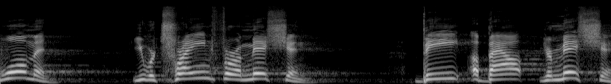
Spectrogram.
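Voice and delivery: slow, deliberate, drawn-out crying out. Retelling how he cried out to the woman tending the wounded, retelling his cry out. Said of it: "he would cry out again".

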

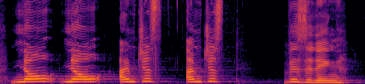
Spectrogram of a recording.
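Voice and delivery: stammered out. A girl taken for the Johnsons' granddaughter answers everyone, stammering. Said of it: "she stammered out".

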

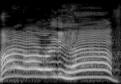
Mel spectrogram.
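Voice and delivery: put-on, very high yelling. Speaker quotes a woman yelling back after being told to call 911: retelling a yell. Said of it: "And she yells".

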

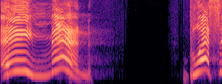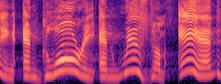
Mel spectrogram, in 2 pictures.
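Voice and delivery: mighty booming, high, thunderous, very loud, very slow. Reading Revelation aloud to listeners, acting out John in a loud thunderous voice. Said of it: "with a mighty loud, thunderous voice. I'll try to do it for you".

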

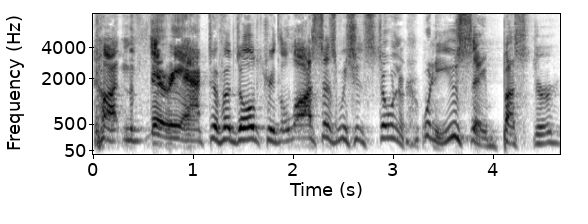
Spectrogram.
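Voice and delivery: sneering, insincere mocking tone, very high and loud. Retelling the accusers questioning Jesus about the woman, put-on mocking, insincere tone. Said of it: "Do you think I missed their attitude there?".

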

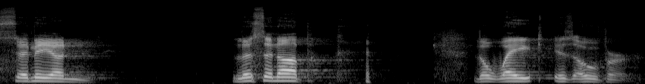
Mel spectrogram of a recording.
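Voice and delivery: deep, loud, booming delivery. Speaker imagines the Spirit of God talking to Simeon, in a deep voice of God. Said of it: "that deep voice of God".

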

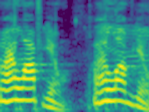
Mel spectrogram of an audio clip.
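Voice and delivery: eerie pull-string doll voice, very high. Describing a pull-string doll to the audience, the speaker does a creepy Chatty Cathy voice. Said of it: "It's like very creepy voice".

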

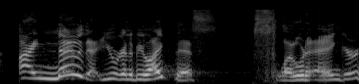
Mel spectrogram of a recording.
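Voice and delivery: mock disdainful tone. Speaker voicing Jonah's complaint to God: mock disdain. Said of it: "you can hear the disdain in his voice".

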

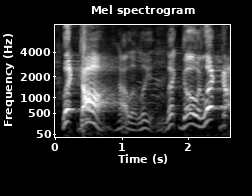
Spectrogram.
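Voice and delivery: loud preacher-style proclamation with sermon cadence. Speaker reading a bible verse aloud, saying it like a preacher. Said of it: "I just feel like saying it like a preacher sometimes".

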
